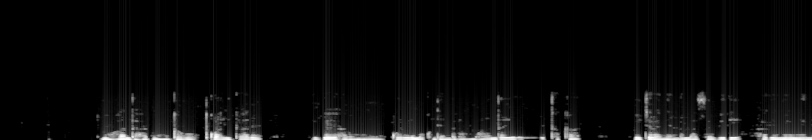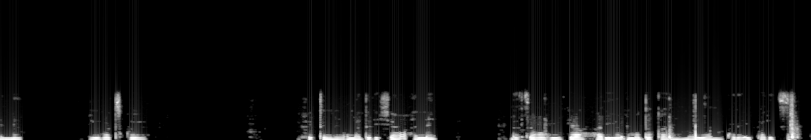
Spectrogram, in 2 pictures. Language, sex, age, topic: Kinyarwanda, female, 25-35, finance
